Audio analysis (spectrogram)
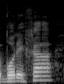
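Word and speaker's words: בוראיך: Borijá es como se o se pronuncia borejá en hebreo y en y en hebreo moderno es boraim que es plural.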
